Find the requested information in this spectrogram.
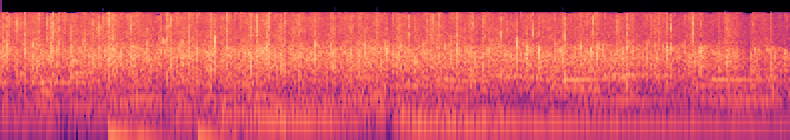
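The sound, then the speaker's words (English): Dense, steady hand clapping from a worship audience fills the whole stretch, loud and continuous with a crowd murmur, while sustained organ or keyboard tones hold underneath. “give this presence that we feel here tonight just a hand clap of worship tonight.”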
